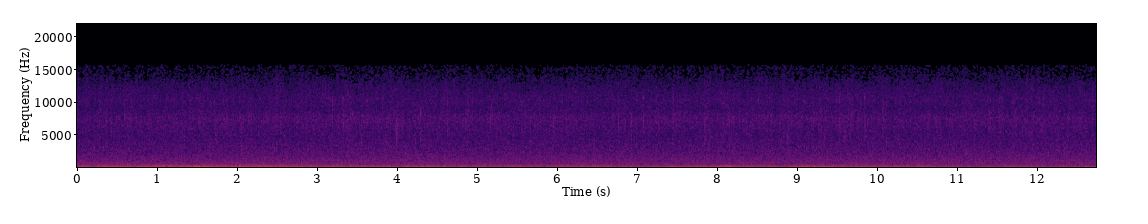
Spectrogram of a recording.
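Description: Driving rain in a forest, a dense, steady hiss that stays even and unbroken throughout, soft and without voices.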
